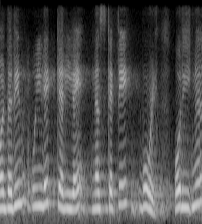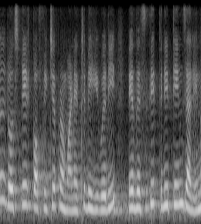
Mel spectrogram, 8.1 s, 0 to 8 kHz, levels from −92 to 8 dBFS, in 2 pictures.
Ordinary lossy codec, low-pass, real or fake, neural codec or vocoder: none; 7.2 kHz; fake; codec, 16 kHz, 0.5 kbps, FunCodec, trained on Chinese and English, 25 frames a second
